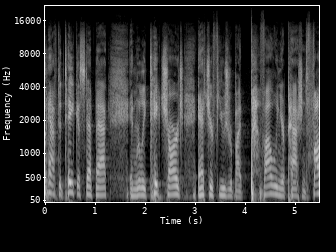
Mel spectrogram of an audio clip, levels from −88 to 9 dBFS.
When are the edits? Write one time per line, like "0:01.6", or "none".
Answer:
none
